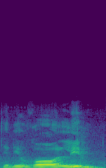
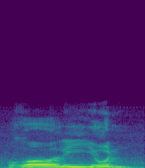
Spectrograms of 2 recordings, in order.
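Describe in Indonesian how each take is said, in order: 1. Kata ini berakhir dengan bunyi 'in' yang pendek. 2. Kata ini berakhir dengan suku kata 'yun' yang utuh. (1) "Huruf ya yang dihilangkannya diganti dengan tanwin" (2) "tidak boleh mengatakan ghaliyun"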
